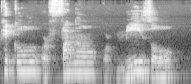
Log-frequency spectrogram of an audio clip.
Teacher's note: In words like pickle, or funnel, or measle, you have syllabic L.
